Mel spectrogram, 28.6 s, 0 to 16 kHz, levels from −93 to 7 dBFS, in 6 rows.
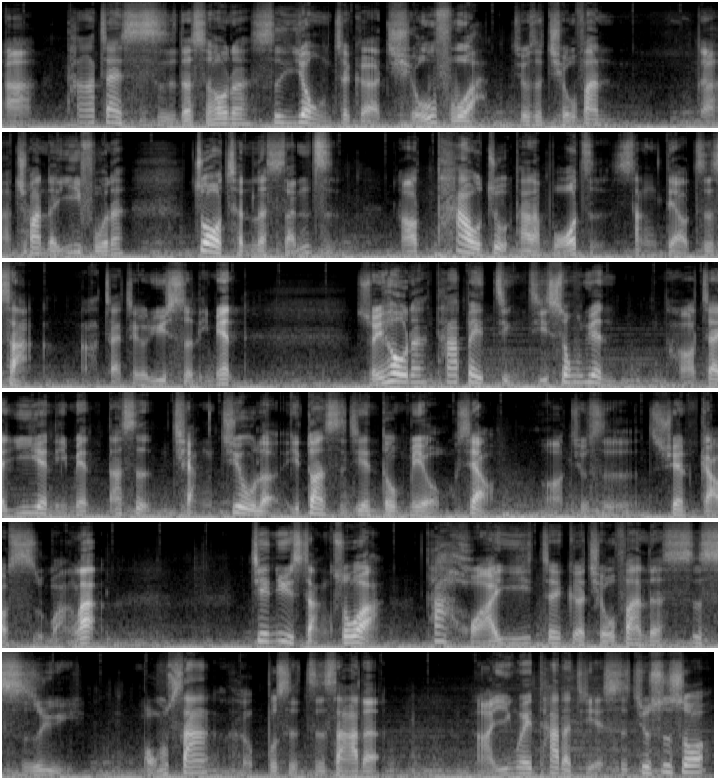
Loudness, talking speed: -27 LUFS, 250 characters per minute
